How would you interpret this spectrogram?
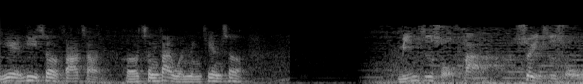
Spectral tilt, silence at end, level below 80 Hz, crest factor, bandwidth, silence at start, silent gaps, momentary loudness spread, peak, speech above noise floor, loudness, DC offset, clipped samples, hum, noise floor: -4.5 dB/octave; 0 s; -40 dBFS; 14 dB; 6.8 kHz; 0 s; none; 16 LU; -14 dBFS; 30 dB; -28 LUFS; under 0.1%; under 0.1%; none; -58 dBFS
